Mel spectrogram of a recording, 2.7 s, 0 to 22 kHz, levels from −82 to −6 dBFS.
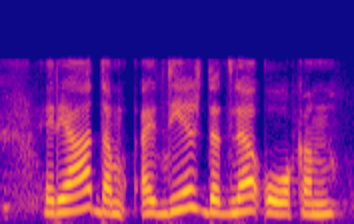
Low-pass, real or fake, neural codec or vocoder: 7.2 kHz; fake; codec, 16 kHz, 1 kbps, X-Codec, HuBERT features, trained on LibriSpeech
